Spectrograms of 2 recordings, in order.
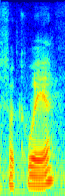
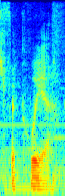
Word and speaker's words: Fauquier: I believe I pronounced that correctly. I did As I said in a previous episode, I did go and check the pronunciation, but that was several weeks ago, and I may have forgotten, but I believe that's what it was for queer.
